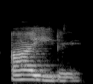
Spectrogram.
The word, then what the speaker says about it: aire: Aire, aire, okay, aire. And the accent is in a, in the first, right away in the first syllable, aire, aire.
